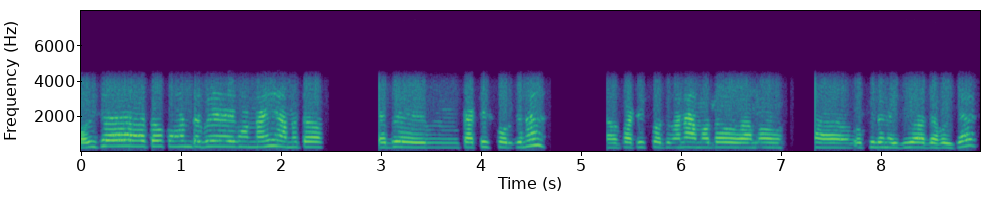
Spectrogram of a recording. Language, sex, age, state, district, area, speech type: Odia, female, 45-60, Odisha, Rayagada, rural, conversation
